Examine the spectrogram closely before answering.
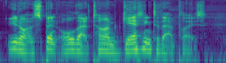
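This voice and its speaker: Speaking in an Australian accent, a man keeps a medium pitch with ordinary pitch variation. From Australia (Sydney). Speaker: podcast co-host. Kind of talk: casual chat.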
